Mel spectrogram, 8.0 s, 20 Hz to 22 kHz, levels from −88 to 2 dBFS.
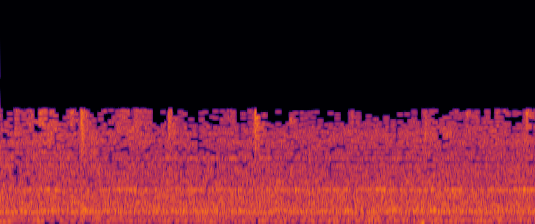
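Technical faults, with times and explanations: Throughout, MP3 compression: nothing above 3 kHz remains, and the sound is watery and swirly, with smeared attacks. This likely comes from heavy MP3 encoding near 8 kbps, which forces the encoder to cut the treble and switch weak frequency lines on and off.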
